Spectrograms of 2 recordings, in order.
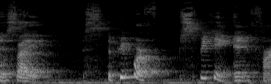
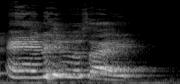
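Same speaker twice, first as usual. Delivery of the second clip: laughing; 11 semitones higher, 8 dB louder, much slower than usual. Real, not acted. Still laughing while retelling.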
